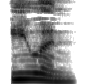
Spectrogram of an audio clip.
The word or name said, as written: ಇವನ್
